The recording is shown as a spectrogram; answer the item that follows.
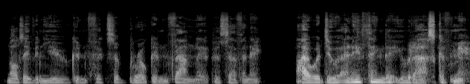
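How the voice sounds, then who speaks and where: An actor playing a stern, scornful old god-king of the underworld in a video game, pompous and imperious, with a gravelly voice and formal, archaic phrasing. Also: low voice, fairly even intonation, quick pace, fairly bright tone, no room sound, clean studio sound, full character voice. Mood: regretful, solemn. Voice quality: gravelly, husky. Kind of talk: video game character acting.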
